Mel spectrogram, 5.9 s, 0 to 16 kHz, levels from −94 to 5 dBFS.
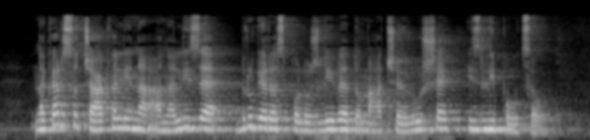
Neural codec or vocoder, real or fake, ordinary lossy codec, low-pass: none; real; MP3, 64 kbps; 10.8 kHz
